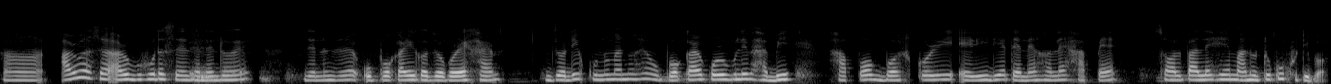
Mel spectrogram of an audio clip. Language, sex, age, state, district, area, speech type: Assamese, female, 45-60, Assam, Sivasagar, rural, spontaneous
